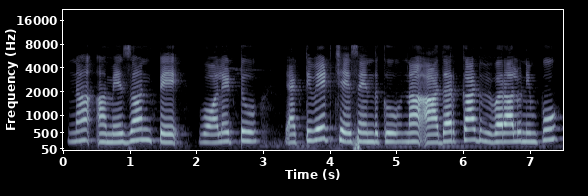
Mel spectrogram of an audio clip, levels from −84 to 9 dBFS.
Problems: none marked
